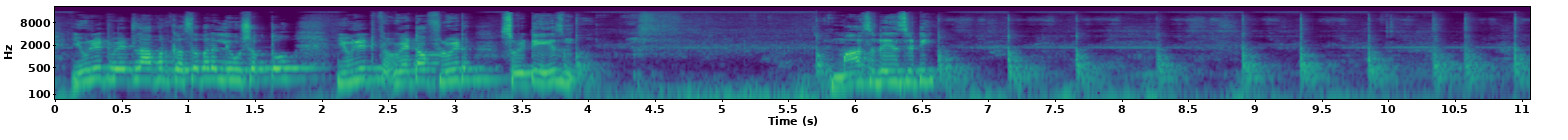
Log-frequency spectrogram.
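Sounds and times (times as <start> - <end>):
stylus tapping on screen: 6.5 - 11.0.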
